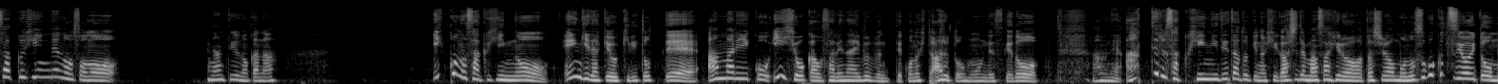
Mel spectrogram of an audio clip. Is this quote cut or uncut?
uncut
